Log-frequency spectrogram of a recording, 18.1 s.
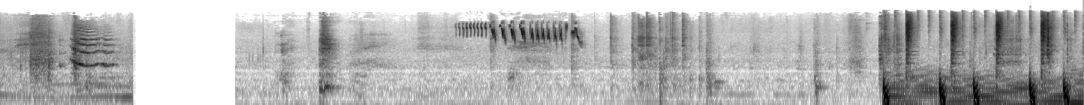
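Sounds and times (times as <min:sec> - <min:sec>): bird trilling chirps: 0:07.6 - 0:09.8.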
